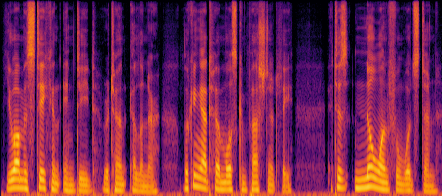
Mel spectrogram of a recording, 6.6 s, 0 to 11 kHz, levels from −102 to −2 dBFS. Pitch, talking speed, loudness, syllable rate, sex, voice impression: 115 Hz, 155 wpm, -20 LUFS, 6.2 syllables/s, male, very masculine, very adult-like, slightly old, very thick, tensed, very powerful, bright, slightly hard, clear, fluent, very cool, very intellectual, very sincere, very calm, very mature, very friendly, very reassuring, very unique, elegant, wild, sweet, slightly lively, strict, slightly intense, slightly modest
